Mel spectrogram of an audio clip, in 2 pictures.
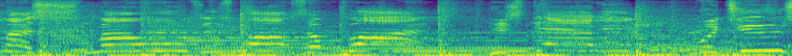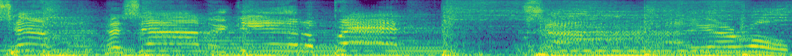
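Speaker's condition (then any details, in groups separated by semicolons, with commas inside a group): No condition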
